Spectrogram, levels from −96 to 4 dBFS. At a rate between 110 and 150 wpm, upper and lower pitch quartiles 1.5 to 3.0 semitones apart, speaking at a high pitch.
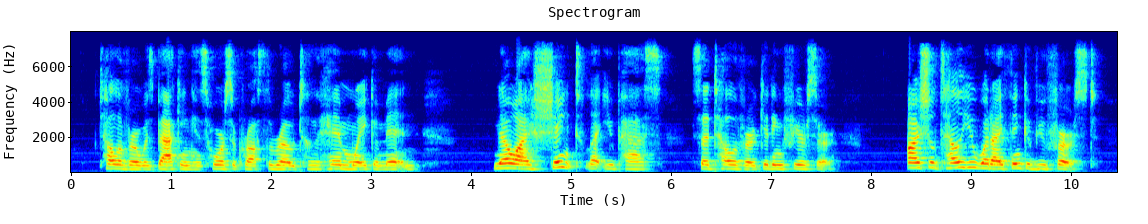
No: average, 185 wpm; narrow, 2.5 semitones; high, 215 Hz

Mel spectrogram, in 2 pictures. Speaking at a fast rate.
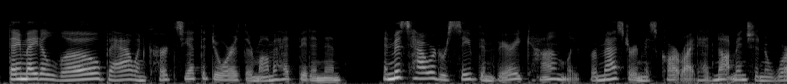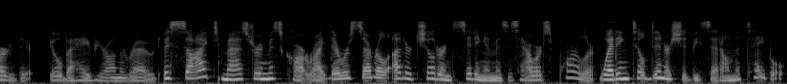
Yes: fast, 245 wpm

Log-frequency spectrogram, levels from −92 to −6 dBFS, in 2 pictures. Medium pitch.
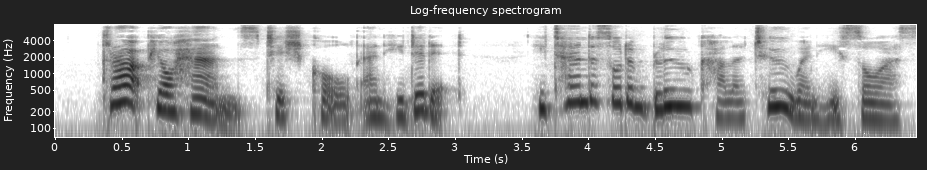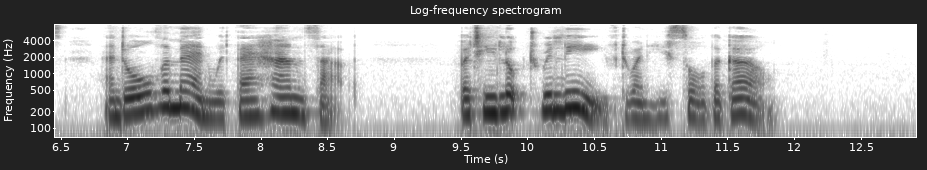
Yes: medium, 180 Hz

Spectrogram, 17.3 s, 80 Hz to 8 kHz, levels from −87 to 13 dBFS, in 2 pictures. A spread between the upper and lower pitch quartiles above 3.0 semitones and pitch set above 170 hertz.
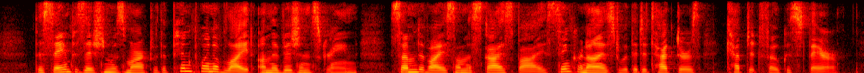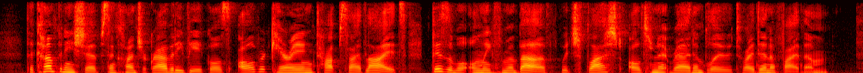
Yes: average, 3.5 semitones; medium, 185 Hz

